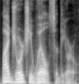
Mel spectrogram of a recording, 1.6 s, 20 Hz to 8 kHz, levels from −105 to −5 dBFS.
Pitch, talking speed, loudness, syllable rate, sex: 100 Hz, 265 wpm, -15 LUFS, 5.5 syllables/s, male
